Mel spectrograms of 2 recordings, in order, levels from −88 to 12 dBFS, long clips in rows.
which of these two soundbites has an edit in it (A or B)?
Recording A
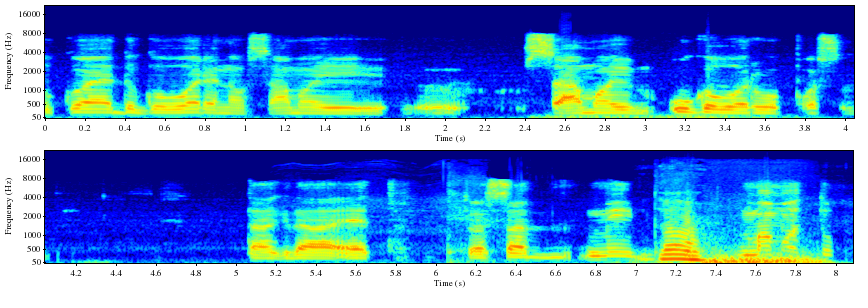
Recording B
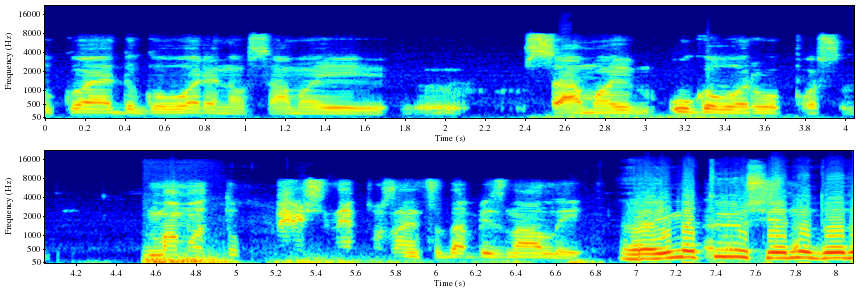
B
